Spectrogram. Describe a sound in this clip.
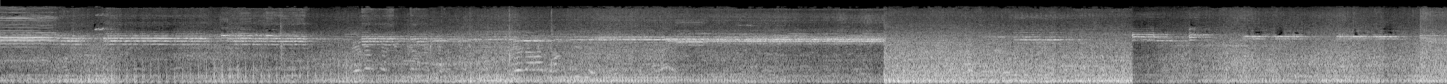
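A car drives by.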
